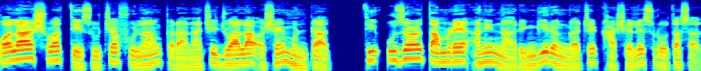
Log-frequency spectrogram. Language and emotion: Goan Konkani, neutral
